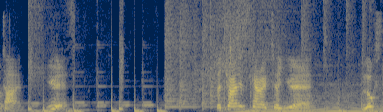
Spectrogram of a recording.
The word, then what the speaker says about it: 月: now let's learn how to say moon in chinese okay it is pronounced on the fourth tone so it's going down one more time yes the chinese character yue looks like a crescent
